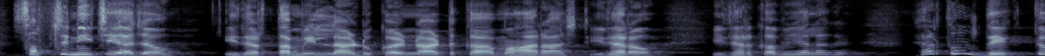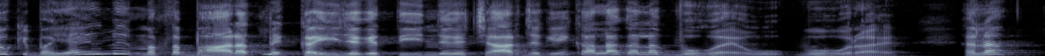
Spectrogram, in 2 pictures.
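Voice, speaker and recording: Young male biology tutor, high-pitched, chatty, pacing himself after a cough. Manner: chatty, checks in constantly with "thik hai". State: recovering from a cough, speaking slowly. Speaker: biology teacher. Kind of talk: online class lecture. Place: small home studio. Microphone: sensitive desk mic.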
